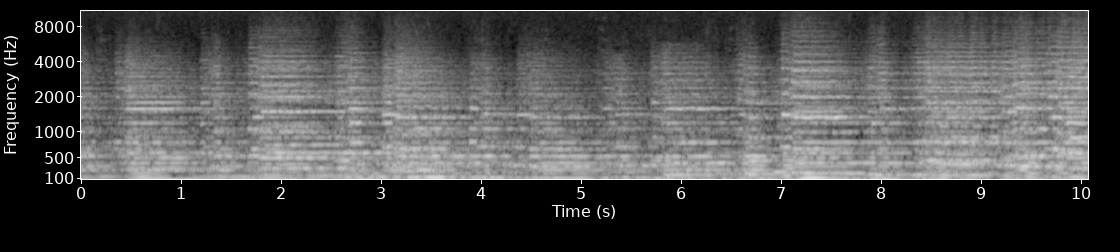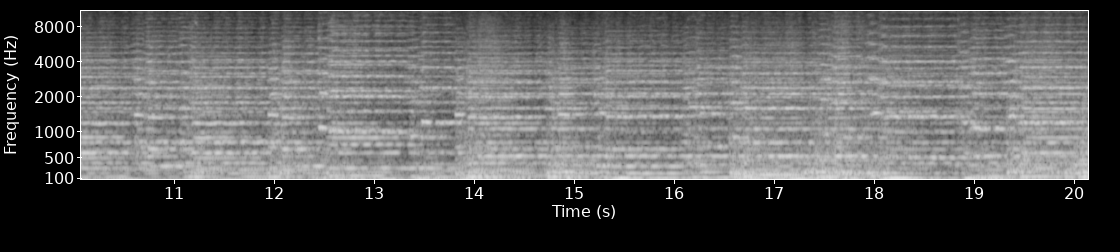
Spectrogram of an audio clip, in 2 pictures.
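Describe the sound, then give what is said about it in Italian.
A full orchestra plays the energetic, fast-moving allegro theme of Schumann's Second Symphony, with strings and winds driving forward in a dense, loud, continuous texture that builds steadily throughout. “Prendiamo ad esempio il tema dell'allegro.”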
